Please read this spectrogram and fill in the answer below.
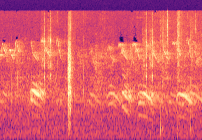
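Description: Birds calling outdoors in short, repeated arching calls, with one sharp click about a second and a half in.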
